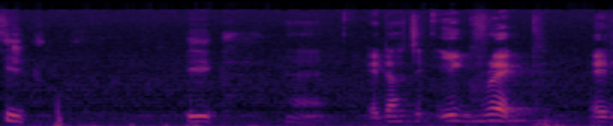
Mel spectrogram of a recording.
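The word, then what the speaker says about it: i grec: ডব্লু ভে ইক্স, এই যে ইক্স কোথায় আছে, এই যে ইক্স, ইক্স, বলেন ইক্স, ইক্স ইক্স হ্যাঁ এটা হচ্ছে ইগ্রেক, এই যে ইগ রেক, ইগ্রেক, ওকে, ইগ্রেক হ্যাঁ ইগ্রেক, এই যে এটা ইগ্রেক।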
